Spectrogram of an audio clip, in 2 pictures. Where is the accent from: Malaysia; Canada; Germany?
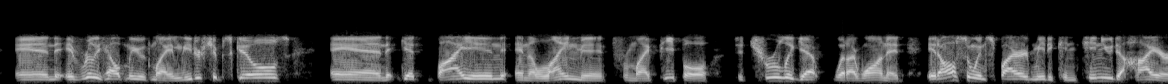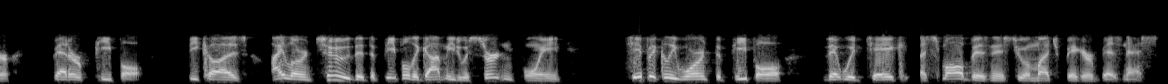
Canada; I grew up in Canada.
